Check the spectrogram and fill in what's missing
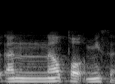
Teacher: فلابد أن نراعي تفخيم الطاء وترقيق ما قبلها وما بعدها، فنقول أن نطمس والقلقلة مع بين القلقلة.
